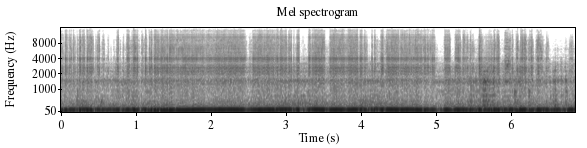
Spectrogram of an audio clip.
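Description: Rally car's engine running hard at speed on a snowy gravel stage, heard from inside the cabin, its note steady with a few brief dips.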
